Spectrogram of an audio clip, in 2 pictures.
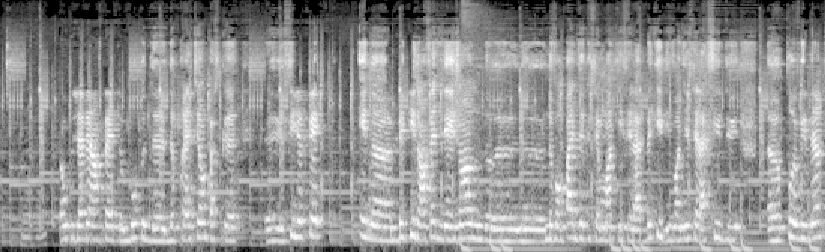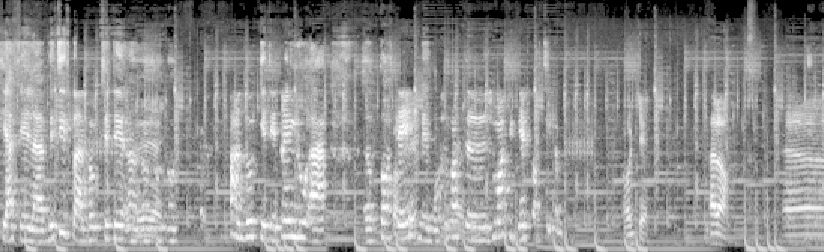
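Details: Stuttering in an adult woman from Senegal now living in France.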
